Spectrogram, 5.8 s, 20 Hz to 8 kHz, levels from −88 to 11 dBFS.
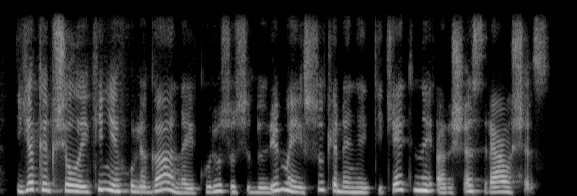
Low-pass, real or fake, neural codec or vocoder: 7.2 kHz; fake; codec, 32 kHz, 1.9 kbps, SNAC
